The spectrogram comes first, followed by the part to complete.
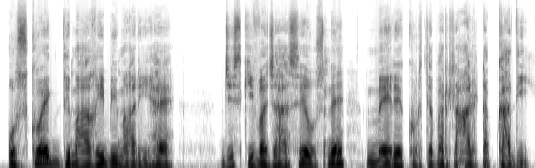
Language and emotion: Urdu, disgusted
